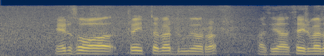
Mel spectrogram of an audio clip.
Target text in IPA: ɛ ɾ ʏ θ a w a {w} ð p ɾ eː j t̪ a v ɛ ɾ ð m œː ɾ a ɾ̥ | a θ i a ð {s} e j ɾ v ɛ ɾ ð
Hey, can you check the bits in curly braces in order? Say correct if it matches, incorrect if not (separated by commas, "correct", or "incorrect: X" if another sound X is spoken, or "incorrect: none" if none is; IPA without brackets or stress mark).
incorrect: none, incorrect: θ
